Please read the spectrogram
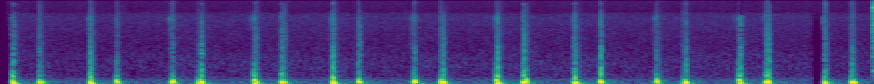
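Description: Heartbeat sound effect: loud paired low thumps in a lub-dub pattern, about two beats a second.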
